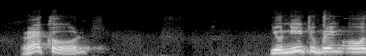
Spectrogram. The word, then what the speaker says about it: record: session here presenting right record you need to bring all the records record the first syllabus stress it's a noun recording this webinar saying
